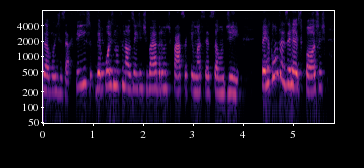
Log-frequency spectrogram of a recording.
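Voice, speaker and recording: A woman's high voice carries ordinary pitch variation as she talks fairly quickly. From Rio de Janeiro, Brazil. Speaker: psychologist. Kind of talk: live online workshop. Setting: live stream with chat. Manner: conversational, informal.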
